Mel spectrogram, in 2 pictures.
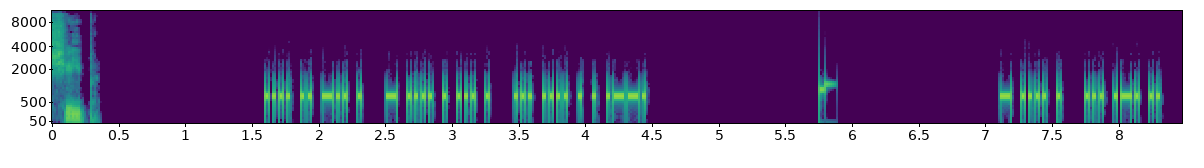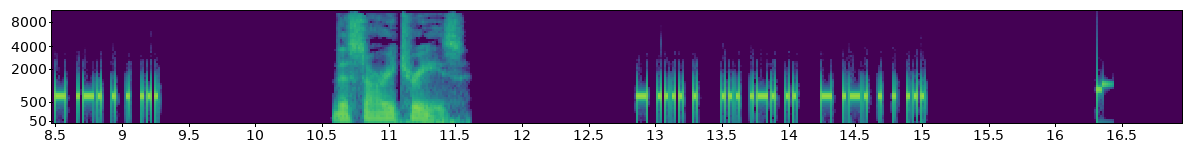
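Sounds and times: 
speech: 0.0 - 0.4, 10.6 - 11.6
rapid Morse code beeps: 1.6 - 4.5, 7.1 - 9.3, 12.9 - 15.1.

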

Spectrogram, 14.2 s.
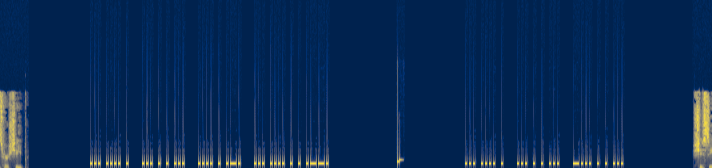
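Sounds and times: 
speech: 0.0 - 0.6, 14.0 - 14.2
Morse code beeps at 30 words per minute: 1.8 - 6.6, 9.3 - 12.5.

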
